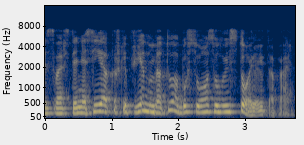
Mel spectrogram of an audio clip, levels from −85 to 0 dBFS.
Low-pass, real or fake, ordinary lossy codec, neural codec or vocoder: 7.2 kHz; fake; MP3, 64 kbps; codec, 16 kHz, 4 kbps, FunCodec, trained on Chinese and English, 50 frames a second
